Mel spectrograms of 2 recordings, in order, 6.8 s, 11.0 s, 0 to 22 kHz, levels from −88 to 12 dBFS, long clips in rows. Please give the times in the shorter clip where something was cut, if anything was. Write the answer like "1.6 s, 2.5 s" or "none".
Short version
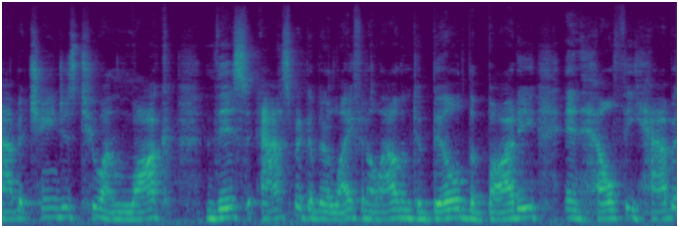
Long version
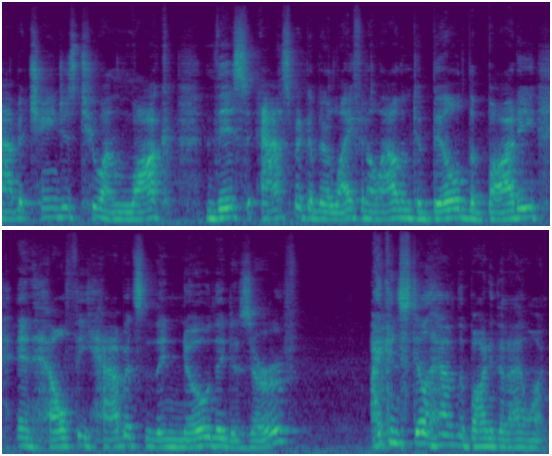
none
